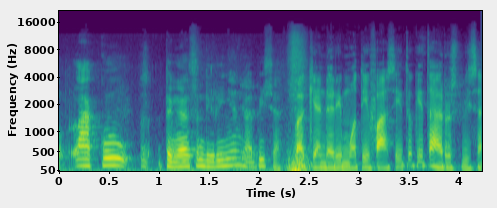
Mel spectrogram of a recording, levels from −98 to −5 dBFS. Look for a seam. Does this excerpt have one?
yes; 1 cut; at 2.2 s

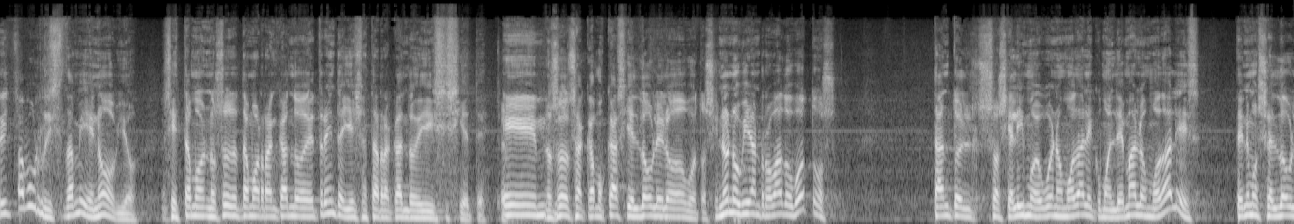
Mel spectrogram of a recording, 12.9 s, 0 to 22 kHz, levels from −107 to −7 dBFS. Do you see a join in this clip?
no; 0 cuts

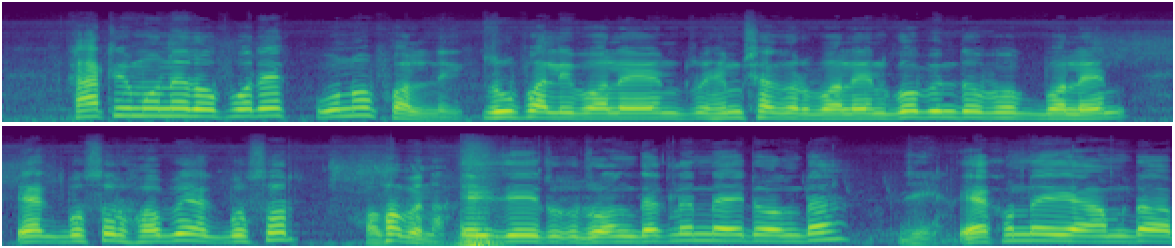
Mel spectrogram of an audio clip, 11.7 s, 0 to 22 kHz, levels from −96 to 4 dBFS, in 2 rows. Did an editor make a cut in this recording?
yes; 2 cuts; at 2.3 s, 8.1 s

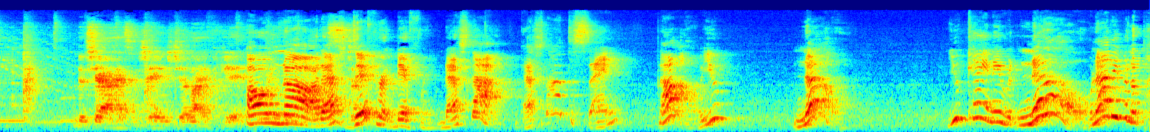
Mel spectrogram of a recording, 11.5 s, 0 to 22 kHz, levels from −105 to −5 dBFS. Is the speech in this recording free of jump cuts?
yes; 0 cuts

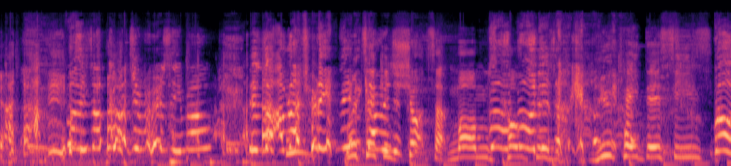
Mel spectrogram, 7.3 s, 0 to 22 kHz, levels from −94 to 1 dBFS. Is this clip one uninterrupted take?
yes; 0 cuts

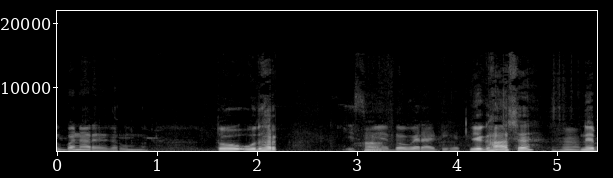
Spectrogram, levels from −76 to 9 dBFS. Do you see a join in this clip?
yes; 1 cut; at 2.2 s

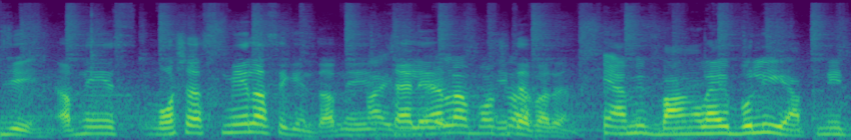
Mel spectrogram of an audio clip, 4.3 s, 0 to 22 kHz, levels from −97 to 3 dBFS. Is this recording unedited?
no; 1 cut; at 3.0 s

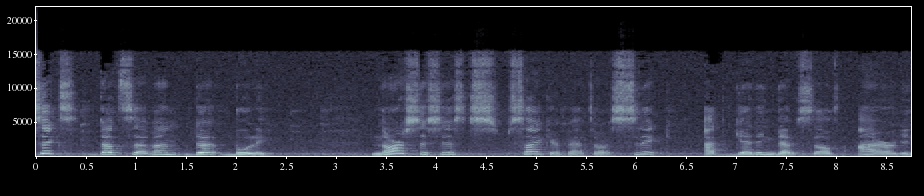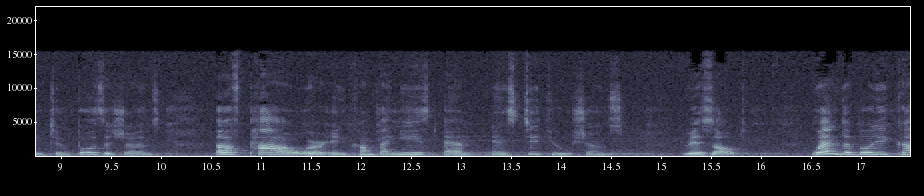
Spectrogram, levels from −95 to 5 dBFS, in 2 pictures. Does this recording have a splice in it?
no; 0 cuts

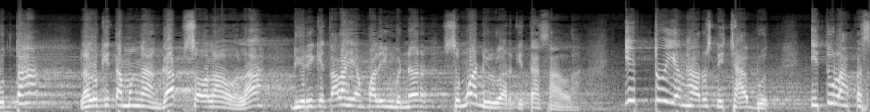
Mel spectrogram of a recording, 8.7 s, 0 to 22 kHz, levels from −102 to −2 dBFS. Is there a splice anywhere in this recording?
no; 0 cuts

